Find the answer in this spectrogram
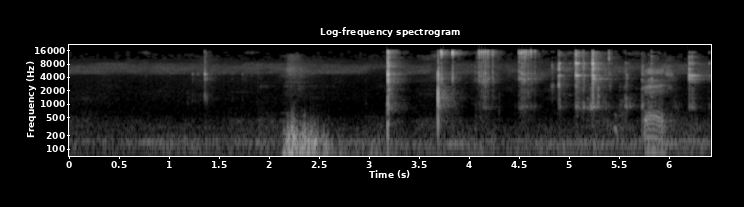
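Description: Sharp, irregular metallic clicks and clinks from a Daiwa Seiko spinning reel as its bail, spool and drag knob are worked by hand, starting about three seconds in. A short low vocal sound comes about two seconds in.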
